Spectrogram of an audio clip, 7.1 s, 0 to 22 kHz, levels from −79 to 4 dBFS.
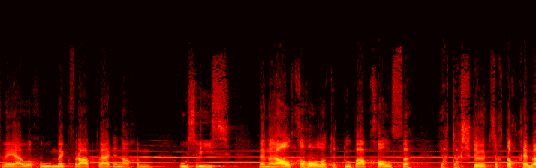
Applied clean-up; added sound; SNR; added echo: none; Wind instrument, woodwind instrument; 13 dB; none.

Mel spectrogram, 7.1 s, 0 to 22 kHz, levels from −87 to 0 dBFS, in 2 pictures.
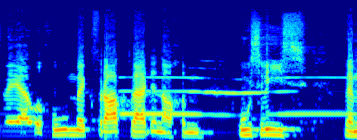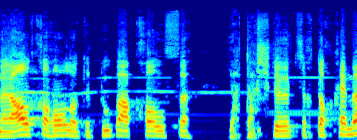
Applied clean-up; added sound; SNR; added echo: classical method spectral subtraction.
